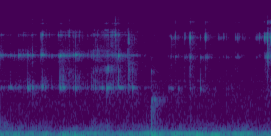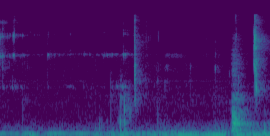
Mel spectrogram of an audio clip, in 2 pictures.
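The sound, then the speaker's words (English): Quiet sipping of Mount Gay rum from a glass: a few faint glass clinks and soft wet slurping sounds over a steady low hum, with a brief sharper clink near the end. “And on that, before I digress, let me have a zip of my Mount Gay.”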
